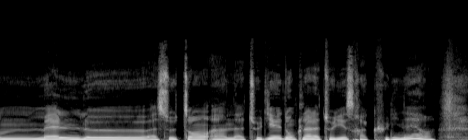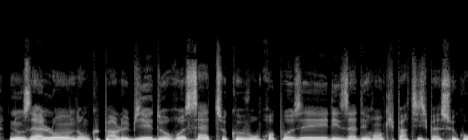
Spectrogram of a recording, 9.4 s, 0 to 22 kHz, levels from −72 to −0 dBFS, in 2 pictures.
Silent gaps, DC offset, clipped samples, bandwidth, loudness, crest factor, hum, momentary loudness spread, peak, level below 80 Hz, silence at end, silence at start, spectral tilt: none; under 0.1%; under 0.1%; 14 kHz; -17 LUFS; 16 dB; none; 4 LU; -2 dBFS; -42 dBFS; 0 s; 0 s; -5.5 dB/octave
